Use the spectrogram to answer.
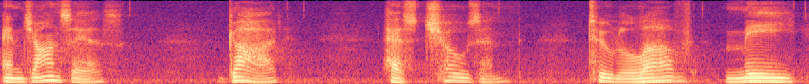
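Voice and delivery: soft, slow, low devotional reading; quiet intimate reflection. Acted. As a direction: share a private prayer slowly and softly.

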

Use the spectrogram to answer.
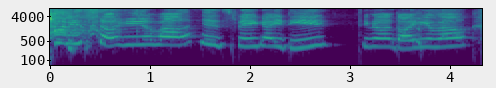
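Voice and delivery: high-pitched, talking through real laughter; laughing while explaining. Real, not acted. Explaining the Superbad fake ID bit, laughing. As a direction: barely hold the giggles in. Cracking up retelling a film scene.

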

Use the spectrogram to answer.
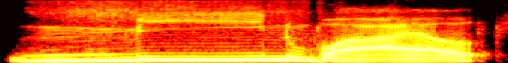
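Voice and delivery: slow, hammed-up transition; theatrical scene change. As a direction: stretch it out like a comic-book caption.

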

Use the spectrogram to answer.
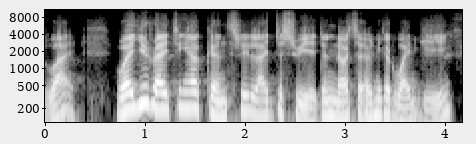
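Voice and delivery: imitation Swedish accent. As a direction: quote an indignant Swede in a put-on accent. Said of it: "I like your Swedish, uh, accent".

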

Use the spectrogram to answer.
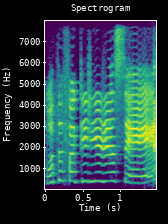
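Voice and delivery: voicing Sue, high and incredulous; shocked disbelief. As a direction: ask it like you can't believe your ears. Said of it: "Sue's just looking at him like".

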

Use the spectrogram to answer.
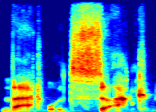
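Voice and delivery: slow, hushed whispered drawl; slow whispered catchphrase; Voltandra's catchphrase. Retold or imitated. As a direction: breathe it out slowly like a secret. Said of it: "borrow a line from my friend Voltandra's".

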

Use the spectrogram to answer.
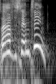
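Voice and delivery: very high, loud exclamation; amazed squeak of recognition, acted out; astonished patient. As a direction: marvel at the coincidence. Other patient's surprise, acted.

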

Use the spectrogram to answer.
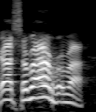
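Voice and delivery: loud nonsense babble answering a heckler; hammed-up slurred gibberish; mock gibberish. Talking back to the heckler in mock gibberish. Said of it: "talking back to him in his native tongue".

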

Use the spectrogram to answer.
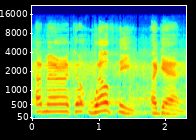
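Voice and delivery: loud, high closing refrain; roaring rallying speech. Real, not acted. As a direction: shout the slogan to the crowd.

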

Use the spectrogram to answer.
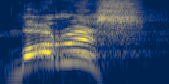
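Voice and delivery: high, loud retold cry of a name; imitated scream. Preacher voices a dying wife seeing her husband, imitated scream. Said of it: "a mom started screaming".

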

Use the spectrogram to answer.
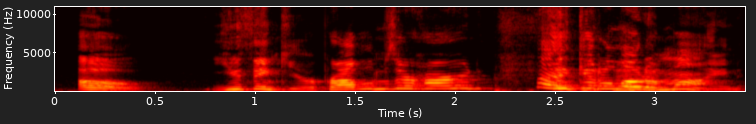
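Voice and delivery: loud, laughing brag; loud boast. Retold or imitated. Boasting character quote, laughing.

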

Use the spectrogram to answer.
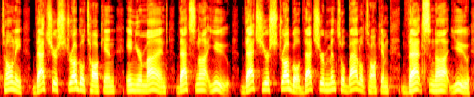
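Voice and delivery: slow, firm words to himself; self-talk. Retold or imitated. Pastor repeating what he tells himself, slow and firm. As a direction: tell yourself firmly, word by word. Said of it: "I simply tell myself".

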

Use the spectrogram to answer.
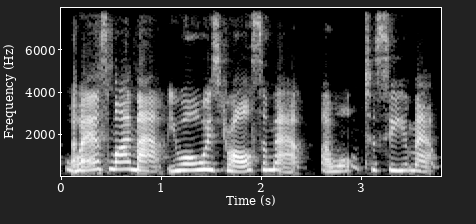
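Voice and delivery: high squeaky whiny plea; bright squeaky sing-song. Acted. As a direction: squeak it out, begging. Character pleading for a map.

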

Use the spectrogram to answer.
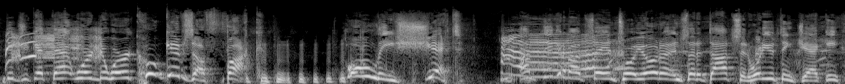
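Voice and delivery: high-pitched comic rant; mock outburst. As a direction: rant in exaggerated exasperation, mocking the podcasters' shop talk. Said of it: "That was an outburst".

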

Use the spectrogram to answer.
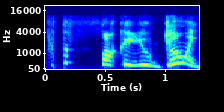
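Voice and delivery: high, loud angry demand; retold high, loud yell of anger; angry retort. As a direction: confront him furiously. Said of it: "and I'm like".

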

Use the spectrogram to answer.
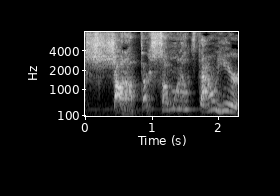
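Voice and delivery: high, strained hushed urgency; urgent hushing. Retold or imitated. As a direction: shush her in a mock panic, voice shooting up. Acting film character urgently hushing her.

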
